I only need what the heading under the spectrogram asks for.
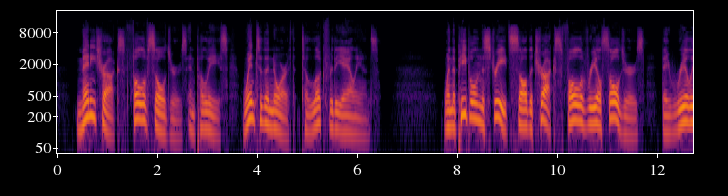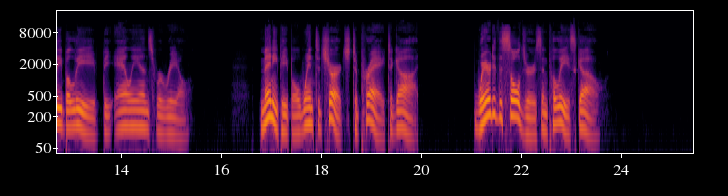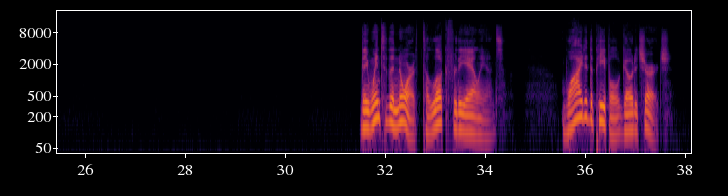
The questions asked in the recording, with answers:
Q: Why did the people go to church?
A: They went to church to pray to God.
